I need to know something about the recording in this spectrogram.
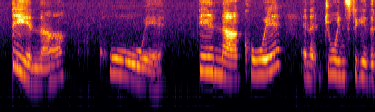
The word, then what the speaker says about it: Tēnā: So there's macrons on both of those vowels, so it just pulls those sounds out a bit longer, so it's just not tēnā, it's tēnā. Tēnā koe. Tēnā koe, and it joins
